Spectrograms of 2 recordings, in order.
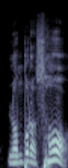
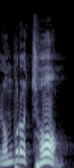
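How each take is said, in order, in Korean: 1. 마지막 음절은 s 소리로 시작합니다. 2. 마지막 음절은 z 소리로 시작합니다. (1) "미국 가서 공부한단 말이죠" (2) "독일식 발음으로 읽어버립니다"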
